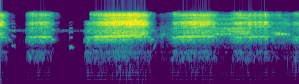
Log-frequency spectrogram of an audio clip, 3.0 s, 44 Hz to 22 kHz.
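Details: In a corral owl box at 4:17 am, 4 March 2023, barn owls mate on night fifteen; two short harsh hisses lead into a long, continuous rasping screech lasting about two seconds.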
